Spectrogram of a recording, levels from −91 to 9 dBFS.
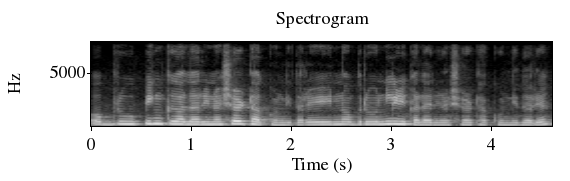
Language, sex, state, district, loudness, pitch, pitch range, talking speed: Kannada, female, Karnataka, Dakshina Kannada, -16 LUFS, 220 Hz, 190-235 Hz, 130 wpm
